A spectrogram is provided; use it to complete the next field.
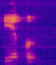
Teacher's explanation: only we say weak qalqala, as the qalqala letter is coming in the middle of the word. So we say iqra, ra, and after the ra there is alif with sukoon sign on it.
